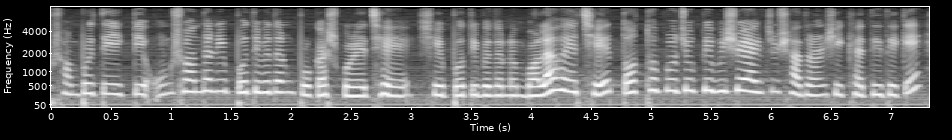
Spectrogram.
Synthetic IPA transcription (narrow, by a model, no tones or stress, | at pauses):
ʃɔmpɾot̪iek̚ʈiʔonuʃɔnd̪ʱanipɾot̪ibed̪onpɾokaʃkoɾet͡ɕʰeʃepɾot̪ibed̪onebɔlaɦojet͡ɕʰet̪ot̪ʰːopɾod͡ʑuk̚t̪ibiʃɔeɛk̚d͡ʑonʃad̪ʱaɾonʃikʰːaɾt̪ʰit̪ʰeke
